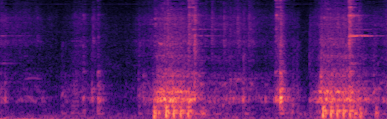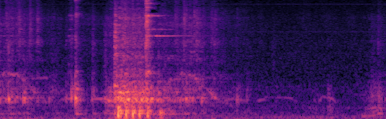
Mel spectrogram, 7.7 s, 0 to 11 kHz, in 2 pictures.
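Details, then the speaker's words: Robin EC10D 98cc Japanese two-stroke stationary engine, flea-market find, fuel poured down the plug hole after cleaning points and condenser: three pull-start strokes, never fires; spark present, owner suspects plug or low compression, fuel in tank rotten. "no there is a spark getting to it could be the spark plug okay we checked the spark plug off and change that little okay I have a suspicious feeling that the machine doesn't have an enough compressor in it to fire"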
